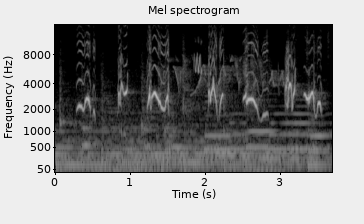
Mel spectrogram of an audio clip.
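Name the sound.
birds chirping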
